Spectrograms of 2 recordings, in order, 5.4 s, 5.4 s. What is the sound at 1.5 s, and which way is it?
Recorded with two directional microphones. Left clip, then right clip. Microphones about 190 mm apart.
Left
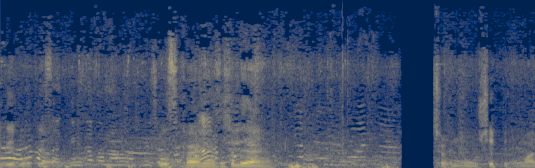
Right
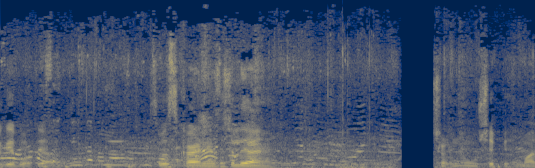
A man's voice, 5° left (ahead or behind).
